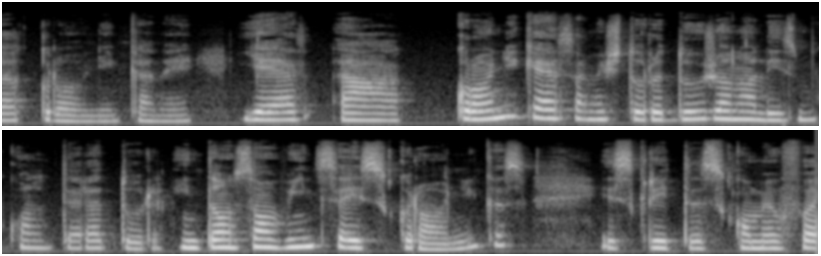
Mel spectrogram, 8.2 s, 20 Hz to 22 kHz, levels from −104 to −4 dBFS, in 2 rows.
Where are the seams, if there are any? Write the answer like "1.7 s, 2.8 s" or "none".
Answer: 1.1 s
